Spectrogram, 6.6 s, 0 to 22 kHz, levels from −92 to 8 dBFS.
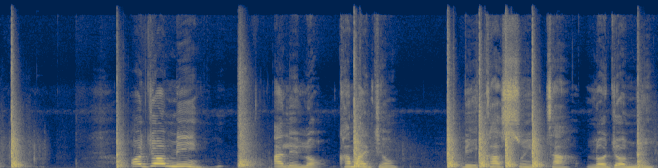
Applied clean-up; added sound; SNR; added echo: none; Gunshot, gunfire; 1 dB; none.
